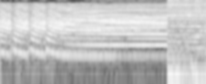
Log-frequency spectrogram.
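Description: DJ air-horn sound effect: a quick run of short blasts, each dropping in pitch, then one long held blast. Music with drums cuts in near the end.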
